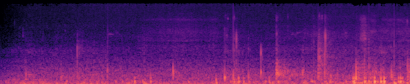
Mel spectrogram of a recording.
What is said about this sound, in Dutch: want we lopen nu naar boven.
